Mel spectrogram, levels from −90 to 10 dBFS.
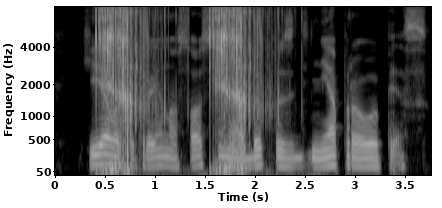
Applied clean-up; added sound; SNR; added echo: none; Crushing; -3 dB; none.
